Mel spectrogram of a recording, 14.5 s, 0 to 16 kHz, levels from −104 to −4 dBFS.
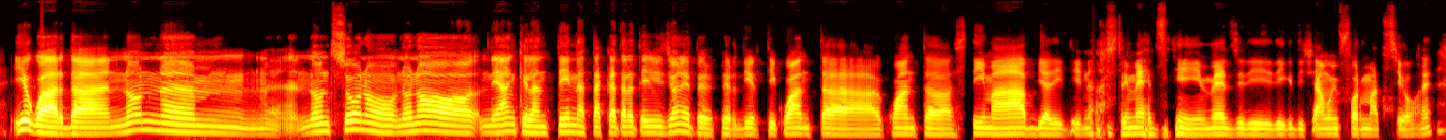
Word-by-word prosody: Io 205 -1 +7
guarda, 125 -3 +8
non 165 +10 -2
mhmm, 130 - -3
non 160 +3 -1
sono 170 -6 +1
non 150 +3 -2
ho 150 -6 +3
neanche 145 +3 -1
l'antenna 140 +2 -2
attaccata 130 +1 -2
alla 130 -1 -1
televisione 135 +4 -3
per 115 -2 -3
per 115 -3 -4
dirti 115 +1 -7
quanta 110 -3 0
quanta 115 -2 -3
stima 120 +1 0
abbia 115 0 -2
di 110 -2 -8
di 110 - -10
nostri 115 +1 -9
mezzi 115 -2 -4
mezzi 115 0 -3
di 105 -1 -5
di 110 0 -6
g 110 - -10
diciamo 110 +2 -4
informazione; 110 +1 -7
120 Hz, 125 wpm, -23 LUFS, 110-140 Hz, -, guarda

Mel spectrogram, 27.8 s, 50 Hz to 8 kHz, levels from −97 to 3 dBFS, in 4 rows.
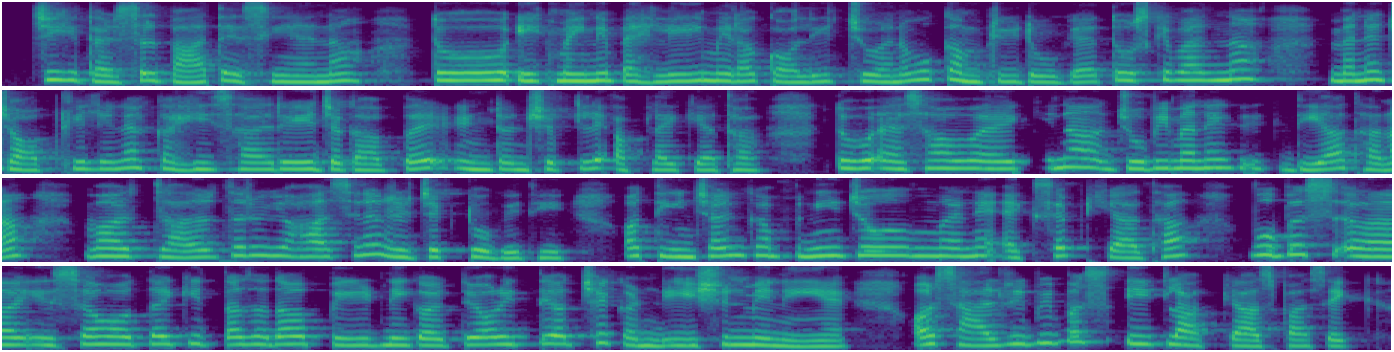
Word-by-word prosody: जी, 285 -1 +3
दरअसल 220 +4 +1
बात 205 +5 -1
ऐसी 235 -2 -1
है 210 0 0
ना, 245 +4 0 0.4
तो 265 0 +6
1 245 +1 +2
महीने 245 +1 +6
पहले 225 -1 0
ही 240 +2 +2
मेरा 245 -2 +2
कॉलेज 210 +2 -1
जो 230 0 +1
है 210 - -1
ना, 220 - 0
वो 280 +3 +1
कंप्लीट 220 -5 0
हो 205 -2 -1
गया, 205 +2 -4
तो 240 +6 -2
उसके 265 +2 -1
बाद 270 -1 0
ना 310 +3 +3 0.4
मैंने 245 +3 +3
जॉब 220 -6 -1
के 250 - -1
लिए 245 0 -3
ना 280 +3 0
कही 230 -3 -1
सारे 235 +1 0
जगह 215 -3 0
पर 245 - +3
इंटर्नशिप 235 -4 0
के 250 - -3
लिए 280 - +2
अप्लाई 215 0 -4
किया 210 -1 -2
था। 210 -1 -4 0.4
तो 270 0 +5
ऐसा 260 0 0
हुआ 265 0 +2
है 250 0 +3
कि 255 +2 -7
ना 300 0 +2
जो 250 +1 +1
भी 265 +2 +1
मैंने 270 +1 +3
एक 285 - -4
एक 255 - -9
दिया 225 +4 0
था 220 - -1
ना, 260 +6 0 0.3
वहाँ 270 0 +3
ज़्यादातर 250 +2 -2
यहाँ 260 -3 0
से 255 +4 -5
ना 330 - 0
रिजेक्ट 240 +1 0
हो 235 - +3
गई 200 0 -2
थी। 210 -1 -4 0.3
और 280 - +3
3-4 275 +2 +2
कंपनी 280 -1 +1
जो 300 0 +2 0.3
मैंने 275 +1 0
एक्सेप्ट 280 +5 -3
किया 225 -5 0
था, 275 +3 0 0.3
वो 320 0 +3
बस 330 +1 0
अ, 255 -2 +3
ऐसा 245 +1 +1
होता 265 0 +2
है 275 - +5
कि 285 +2 -4
इतना 260 -1 -1
ज़्यादा 265 +1 +2
पेड 235 -1 -1
नहीं 240 -1 +3
करते 230 +1 +1
और 255 +1 +4
इतने 265 +2 -2
अच्छे 280 +3 +2
कंडीशन 225 -1 +1
में 245 -1 +4
नहीं 195 -2 0
है, 195 0 -1 0.3
और 255 - +5
सैलरी 255 0 0
भी 310 +3 0
बस 350 +1 -2
1 275 -1 +1
लाख 235 -6 +1
के - - -1
आसपास 205 +1 -2
1 205 0 -2
250 Hz, 210 wpm, -25 LUFS, 225-270 Hz, 0.4 s, तो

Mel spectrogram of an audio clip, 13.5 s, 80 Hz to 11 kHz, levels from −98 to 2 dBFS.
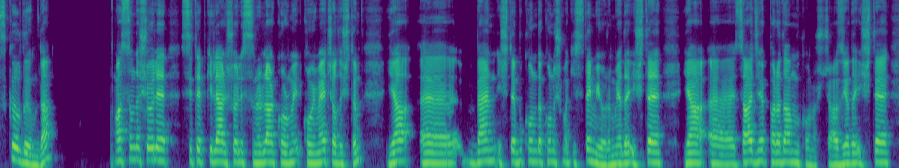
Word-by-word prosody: sıkıldığımda 155 - +1 0.9
aslında 185 +3 0
şöylesi 195 - 0
tepkiler 175 -2 +2
şöyle 160 +3 -2
sınırlar 155 +2 +2
koyma 155 0 0
koymaya 155 +3 +2
çalıştım. 155 +3 -2 0.4
"Ya, 165 +4 +2
eee, 150 -1 +2 0.2
ben, 170 +2 0
işte, 160 +3 -2
bu 170 - -10
konuda 170 0 -3
konuşmak 165 -2 -7
istemiyorum." 135 -3 0
ya 145 +1 +1
da, 150 - +3
işte, 155 +4 +3 0.3
"Ya, 155 +1 +3
eee, 140 -2 -1
sadece 170 +5 +1
paradan 165 0 +1
mı 155 -2 -2
konuşacağız?" 130 +1 -3
ya 150 +1 +1
da, 150 - +1
işte, 155 +3 +1
160 Hz, 130 wpm, -23 LUFS, 145-175 Hz, 0.9 s, da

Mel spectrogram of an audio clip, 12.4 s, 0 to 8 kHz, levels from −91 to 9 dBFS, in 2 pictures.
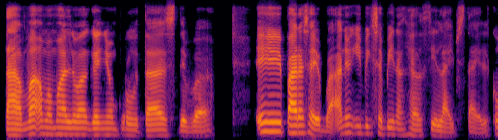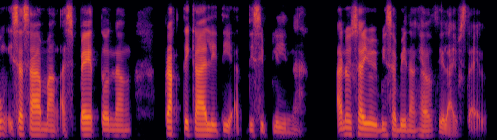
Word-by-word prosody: Tama, 120 +4 +6
ang 140 - 0
mamahal 135 0 +2
na 135 0 +1
mga 130 - -2
ganyang 125 0 -4
prutas, 115 -1 0
‘di 105 - -1
ba? 100 +1 -3 0.6
Eh, 195 0 +6
para 165 0 +9
sa’yo 115 - +3
ba, - - 0
ano 165 +2 0
'yong 155 - -6
ibig 150 -1 -5
sabihin 135 -2 -3
ng 120 - -15
healthy 115 -2 -5
lifestyle 95 -2 -6
kung 140 - -7
isasama 120 -5 +1
ang - - -24
aspeto 125 -1 -1
ng 110 -1 -8 0.5
practicality 115 -1 -1
at - - -17
disiplina? 90 -5 -8 0.5
Ano 135 +2 -3
sa’yo 125 -2 +1
ibig 115 +1 -4
sabihin 110 -2 -6
ng 110 - -20
healthy 105 +1 -8
lifestyle? - - -11
120 Hz, 170 wpm, -23 LUFS, 110-135 Hz, 0.6 s, para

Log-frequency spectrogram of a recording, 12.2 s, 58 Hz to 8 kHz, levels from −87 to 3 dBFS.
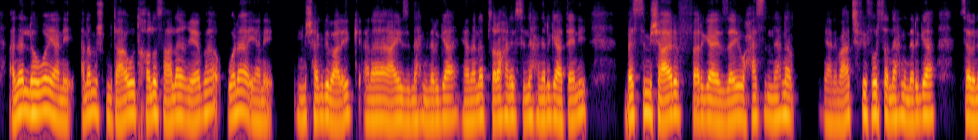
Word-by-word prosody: أنا 155 - +4
اللي 160 -1 +4
هو 155 +2 +5
يعني 125 -6 0
أنا 145 - 0
مش 150 -2 -4
متعوّد 125 +4 +1
خالص 140 +1 0
على 130 +4 +2
غيابها 130 +8 -1
وأنا 150 +3 +1
يعني 115 -2 -4 0.2
مش 130 0 -5
هاكدب 130 -1 +2
عليك، 130 +6 -1
أنا 120 -1 +1
عايز 115 +1 0
إن 115 - -2
إحنا 120 0 -3
نرجع، 125 +3 0
يعني 115 +1 -1
أنا 130 +3 +1
بصراحة 130 0 0
نفسي 130 -2 -2
إن 130 - 0
إحنا 125 -1 -1
نرجع 130 -1 +2
تاني، 125 +6 -2 0.4
بس 135 +2 +1
مش 150 -2 +1
عارف 135 +5 +3
أرجع 125 -2 +3
إزاي؟ 120 +3 +1
وحاسس 130 +1 -3
إن 130 -1 -2
إحنا 135 0 0 0.4
يعني 110 -2 -6
ما 110 0 -2
عادش 135 - -3
في 145 - 0
فرصة 145 0 +2
إن 130 - 0
إحنا 130 0 0
نرجع 135 +3 +2 0.3
بسبب 130 -2 +2
إن 120 - +2
130 Hz, 225 wpm, -19 LUFS, 120-140 Hz, 0.4 s, هو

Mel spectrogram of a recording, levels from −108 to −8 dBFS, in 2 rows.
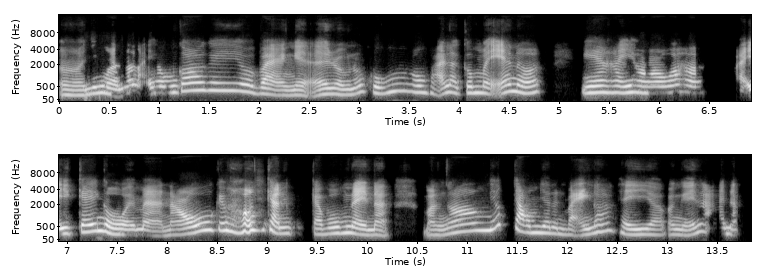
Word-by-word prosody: Ờ, 190 - -3 0.2
nhưng 235 +4 0
mà 220 - +2
nó 270 - -1
lại 275 - -6
hông 255 +1 -2
có 335 +3 +2
cái 335 -1 -2 0.2
vàng 180 -6 0
nghệ 180 +3 -1
rồi 195 -2 -1
nó 265 +7 -4
cũng 235 -2 -2 0.3
hông 265 -1 -2
phải 235 - -4
là 260 -2 -2
cơm 245 +2 -2
mẻ 240 +4 0
nữa. 260 -2 +1 0.4
Nghe 255 +2 +3
hay 260 0 +1
ho 265 -2 +1
quá 245 +3 +1
ha! 260 -2 0 0.5
Vậy 225 +1 +2
cái 290 +2 +4
người 200 -11 +3
mà 170 -5 -2
nấu 235 - +3
cái 335 -1 +2
món 290 +1 +6
canh 235 -11 +4 0.2
cà 200 -2 -2
bung 235 +4 0
này 205 -6 +6
nè 180 -1 -2 0.4
mà 180 - -5
ngon 290 - +1
nhất 320 -5 0
trong 260 -3 +2
gia 250 - 0
đình 215 -3 -6
bạn 195 +1 0
đó 290 +4 -4
thì, 195 -2 -1
ờ, 185 -1 -7
bạn 195 0 -6
nghĩ 180 +1 -4
là 295 - -6
ai 225 - -11
nà? 185 - -8
245 Hz, 220 wpm, -22 LUFS, 195-275 Hz, 0.5 s, món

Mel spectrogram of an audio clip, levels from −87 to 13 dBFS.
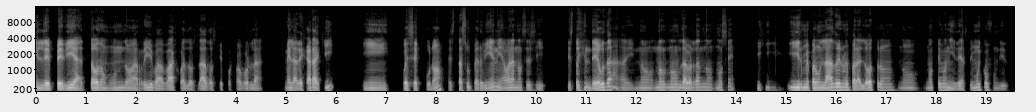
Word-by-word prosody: y - - +2
le 110 -1 +7
pedí 105 +3 +6
a 115 +1 +2
todo 115 0 +4
mundo 115 0 -3
arriba, 110 +2 -1
abajo, 110 +2 -1
a - - -1
los 100 0 -7
lados, 110 0 -2
que - - -11
por - - -19
favor 110 +3 -6
la 105 -2 -6 0.4
me 115 0 -1
la 110 -1 +1
dejara 115 +3 +3
aquí 110 -4 -2 0.6
y, 110 -1 -3 0.2
pues, 110 0 0
se 110 -1 -1
curó, 110 +11 -3
está 110 +2 -5
súper 115 -4 -5
bien, 120 +6 -1
y 120 - -1
ahora 115 +2 0
no 120 0 -4
sé 120 -1 -7
si, 115 -2 -13 0.4
si 115 - -8
estoy 115 +2 -2
en 120 - -1
deuda, 120 +1 +3
y 110 0 -12
no 115 0 -7
no 125 +2 -2
no, 130 +1 -3
la 125 -1 +2
verdad 115 +3 0
no 130 -1 -7
no 125 +1 -6
sé 150 +8 -13 0.4
si 115 -1 -11 0.5
irme 125 -1 +4
para 120 0 +3
un 115 -1 +2
lado, 130 +5 +6
irme 135 -2 +3
para 110 -5 +2
el 105 +2 -1
otro, 130 +2 -1
no 115 -2 -11
no 115 +1 -8
tengo 135 +3 -3
ni 120 -3 -2
idea, 105 0 -3
estoy 105 +2 -12
muy 130 +2 0
confundido. 110 -6 -8
115 Hz, 185 wpm, -24 LUFS, 110-125 Hz, 0.6 s, le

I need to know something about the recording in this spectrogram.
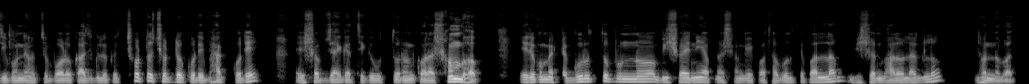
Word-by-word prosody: জীবনে 95 -1 0
হচ্ছে 95 +1 -6
বড় 90 0 +2
কাজগুলোকে 95 0 -2
ছোট্ট, - - +1
ছোট্ট - - -1
করে - - +3
ভাগ - - 0
করে, - - +3 0.5
এসব 100 -1 -1
জায়গা 105 -1 0
থেকে - - -4
উত্তরণ 100 -3 -1
করা 95 -1 +3
সম্ভব। 125 -2 +8 0.5
এরকম 115 +1 +3
একটা 110 0 -5
গুরুত্বপূর্ণ 130 -2 +2 0.3
বিষয় 105 0 +2
নিয়ে 105 -1 +3
আপনার 95 0 -6
সঙ্গে 95 0 -4
কথা 95 0 -4
বলতে 100 0 -4
পারলাম। 110 +5 +3 0.2
ভীষণ 95 +2 -2
ভালো 90 +2 +1
লাগলো। 110 +8 -1 0.5
ধন্যবাদ। 85 -6 -1
100 Hz, 170 wpm, -24 LUFS, 95-110 Hz, 0.5 s, সম্ভব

